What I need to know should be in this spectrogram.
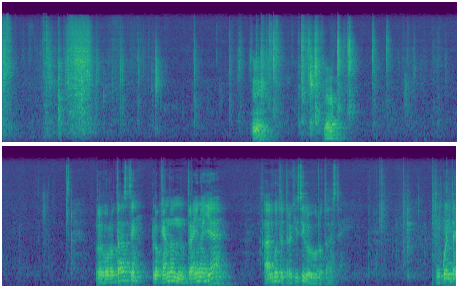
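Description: A young man speaks calmly close by, with pauses.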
